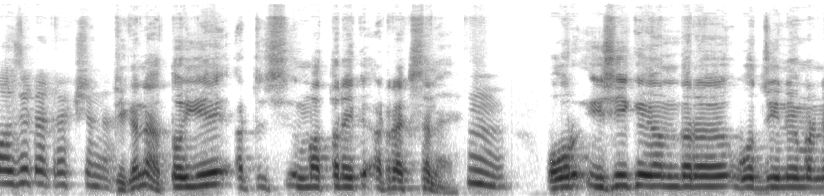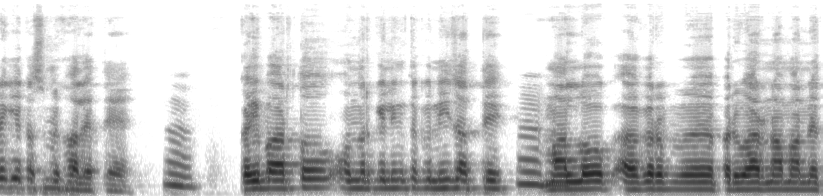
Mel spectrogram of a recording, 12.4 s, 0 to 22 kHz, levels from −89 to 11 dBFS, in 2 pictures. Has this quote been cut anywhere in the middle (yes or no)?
no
